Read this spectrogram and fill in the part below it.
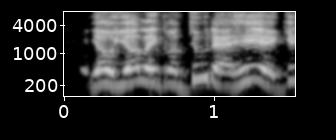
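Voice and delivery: normal talking voice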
